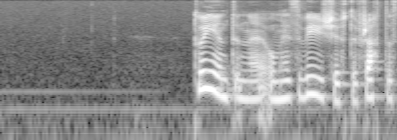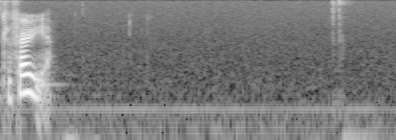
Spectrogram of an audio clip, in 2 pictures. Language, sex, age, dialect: Faroese, female, 36-60, Vágar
